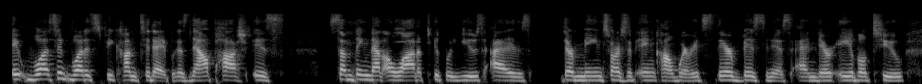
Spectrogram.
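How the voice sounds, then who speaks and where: A woman with a New York accent speaks at a medium pitch and moderate pace in a monotone, flat intonation, with a quiet background. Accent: New York Brooklyn. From Brooklyn, New York. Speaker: live seller and teacher. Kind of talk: casual interview chat. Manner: loud.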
